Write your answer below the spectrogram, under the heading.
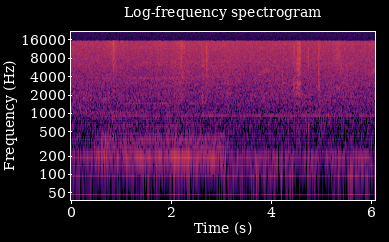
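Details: A Korat cat named Tiki rumbles a throaty warning at a stray cat in the garden. The deep, motor-like growl is strongest over the first three seconds, then fades to a quieter murmur with faint clicks.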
